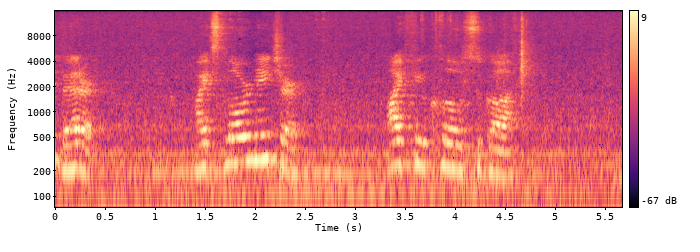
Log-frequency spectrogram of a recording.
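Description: A young woman speaks nearby in short phrases, with animation.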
